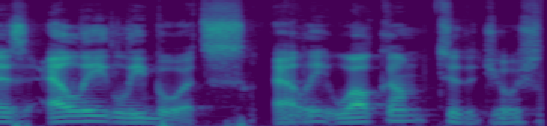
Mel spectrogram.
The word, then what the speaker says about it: Lebowicz: And his name is Eli Lebowicz. Eli, welcome to the Jewish Link. Thank you. Shkoyach on the pronunciation.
